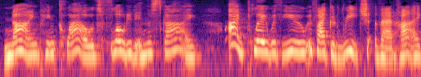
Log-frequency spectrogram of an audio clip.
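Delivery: picture book read to toddlers; storytime reading. A narrator's reading. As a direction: read it slowly and big for the kids. Reads the picture book aloud.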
